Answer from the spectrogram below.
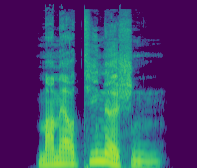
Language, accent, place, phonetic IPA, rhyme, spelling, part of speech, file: German, Germany, Berlin, [mamɛʁˈtiːnɪʃn̩], -iːnɪʃn̩, mamertinischen, adjective, De-mamertinischen.ogg
- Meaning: inflection of mamertinisch: 1. strong genitive masculine/neuter singular 2. weak/mixed genitive/dative all-gender singular 3. strong/weak/mixed accusative masculine singular 4. strong dative plural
